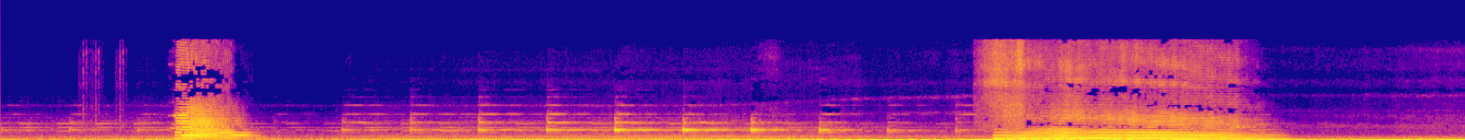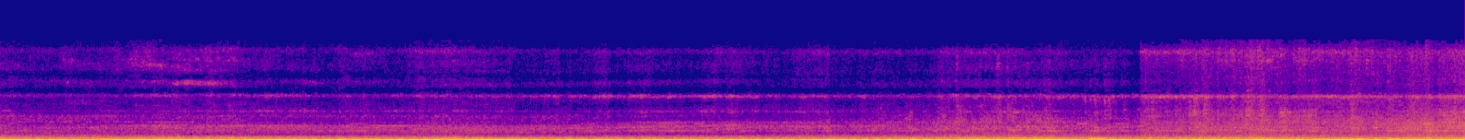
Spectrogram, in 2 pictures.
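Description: Diesel freight train passing close by: the locomotive's air horn gives a short toot about two seconds in and a longer blast around ten seconds in. Under the horn is the deep rumble of the locomotives and the rolling hopper cars, which grows louder and pulses as the cars go past.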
